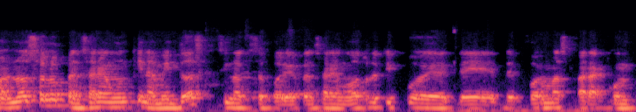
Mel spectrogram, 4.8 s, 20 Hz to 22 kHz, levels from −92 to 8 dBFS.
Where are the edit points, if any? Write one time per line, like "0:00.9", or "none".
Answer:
none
